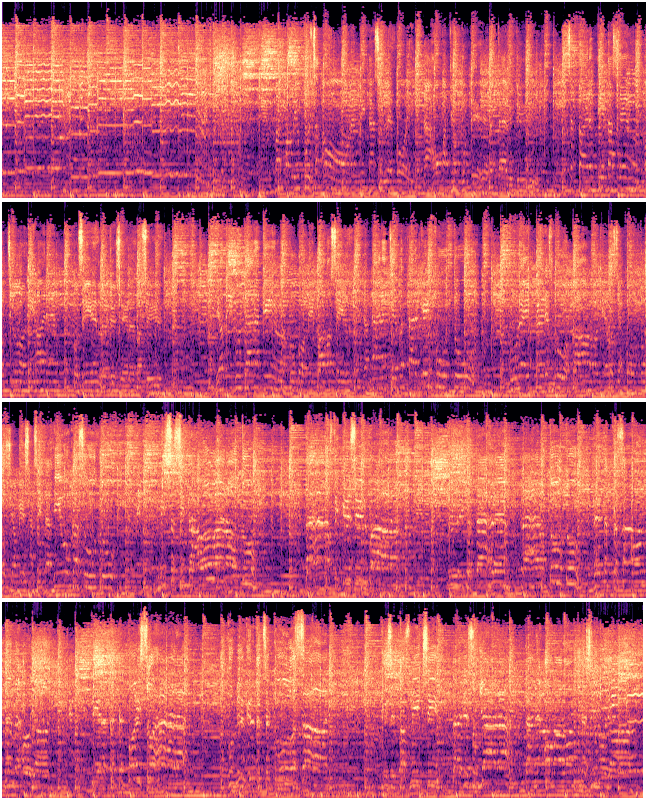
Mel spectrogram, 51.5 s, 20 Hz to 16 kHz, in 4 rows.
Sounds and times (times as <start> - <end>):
Punk rock: 0.0 - 51.4.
